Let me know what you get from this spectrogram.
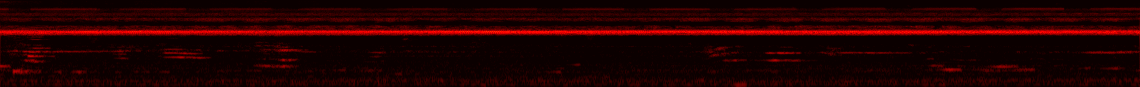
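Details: Chirping crickets on a country night form an unbroken, very high ringing trill with quick pulses above. Scattered short whistled notes come and go in the middle range throughout.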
